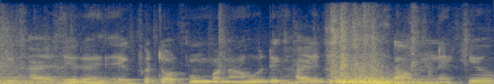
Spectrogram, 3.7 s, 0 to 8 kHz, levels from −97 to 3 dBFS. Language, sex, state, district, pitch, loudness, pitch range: Hindi, male, Madhya Pradesh, Umaria, 120 Hz, -17 LUFS, 105-125 Hz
